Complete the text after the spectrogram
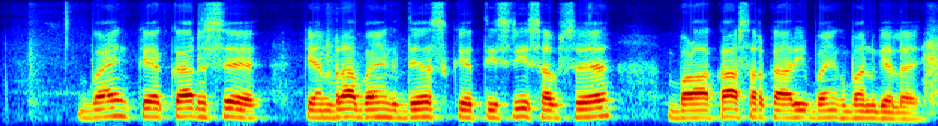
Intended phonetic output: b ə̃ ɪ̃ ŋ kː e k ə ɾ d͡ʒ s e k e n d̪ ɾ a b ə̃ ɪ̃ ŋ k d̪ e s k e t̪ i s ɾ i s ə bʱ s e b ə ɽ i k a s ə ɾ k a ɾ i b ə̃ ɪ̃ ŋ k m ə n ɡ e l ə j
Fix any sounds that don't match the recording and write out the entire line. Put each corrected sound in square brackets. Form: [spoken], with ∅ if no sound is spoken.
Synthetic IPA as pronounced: b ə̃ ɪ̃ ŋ kː e k ə ɾ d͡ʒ s e k e n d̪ ɾ a b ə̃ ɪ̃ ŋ k d̪ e s k e t̪ i s ɾ i s ə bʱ s e b ə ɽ [a] k a s ə ɾ k a ɾ i b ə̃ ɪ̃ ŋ k [b] ə n ɡ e l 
